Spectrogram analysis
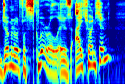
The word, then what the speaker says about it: Eichhörnchen: word for squirrel is Eichhörnchen? Like, good luck. If you've never pronounced a ch in your life before, you're not pronouncing that shit.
